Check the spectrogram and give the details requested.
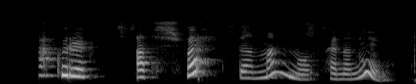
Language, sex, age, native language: Icelandic, female, 11, Icelandic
